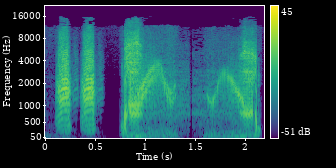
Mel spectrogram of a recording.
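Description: Effect-processed cartoon logo soundtrack: two short blips, then two springy cartoon sounds that each swoop up in pitch and back down, one around the middle and one near the end.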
